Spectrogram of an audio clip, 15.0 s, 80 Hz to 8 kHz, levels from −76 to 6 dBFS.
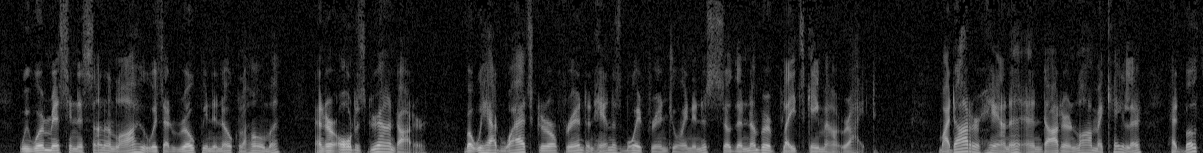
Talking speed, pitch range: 165 wpm, 95-120 Hz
